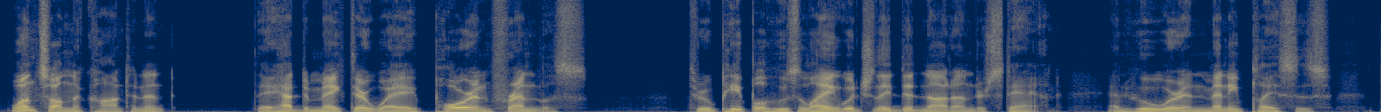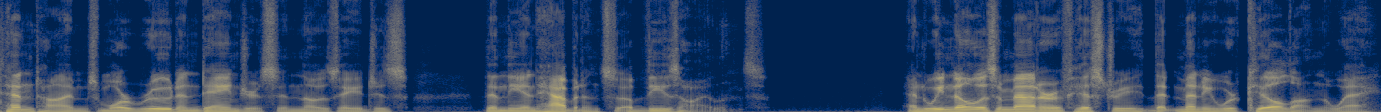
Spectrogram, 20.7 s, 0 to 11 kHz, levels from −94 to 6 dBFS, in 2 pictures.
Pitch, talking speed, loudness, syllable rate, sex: 95 Hz, 165 wpm, -23 LUFS, 5.1 syllables/s, male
